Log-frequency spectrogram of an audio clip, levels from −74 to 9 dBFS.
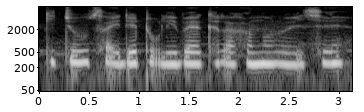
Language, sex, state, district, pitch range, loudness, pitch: Bengali, female, West Bengal, Cooch Behar, 250-270 Hz, -14 LUFS, 255 Hz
